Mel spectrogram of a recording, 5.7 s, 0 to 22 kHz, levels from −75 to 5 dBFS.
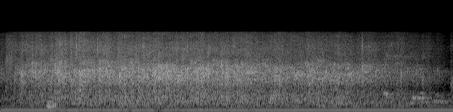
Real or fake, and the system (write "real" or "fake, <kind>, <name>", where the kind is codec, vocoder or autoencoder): fake, autoencoder, DAC-VAE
